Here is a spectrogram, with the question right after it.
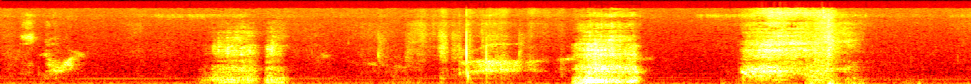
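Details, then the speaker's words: Loud, rough snoring from a sleeping brother, recurring every few seconds with quiet pauses between, recorded in a small quiet room. "Bro, do you hear this, y'all? Yeah. My dude snores so loud, bro. And this was loud."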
